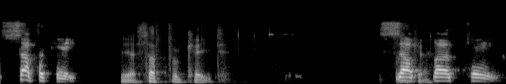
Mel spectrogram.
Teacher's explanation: So remember, when you get these 3-syllable words with 8, you can you can do a schwa for that middle syllable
